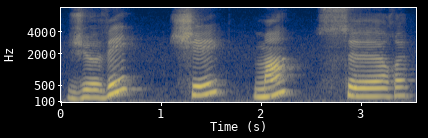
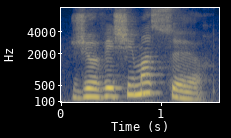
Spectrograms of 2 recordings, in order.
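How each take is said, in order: First: "Je vais ... chez ... ma ... sœur", very slowly; very slow teaching model of "Je vais chez ma sœur"; slow, word by word. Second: Said in the usual way. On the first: Shown as a demonstration. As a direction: pause between the words of "Je vais chez ma sœur". Slow model before normal-speed take.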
